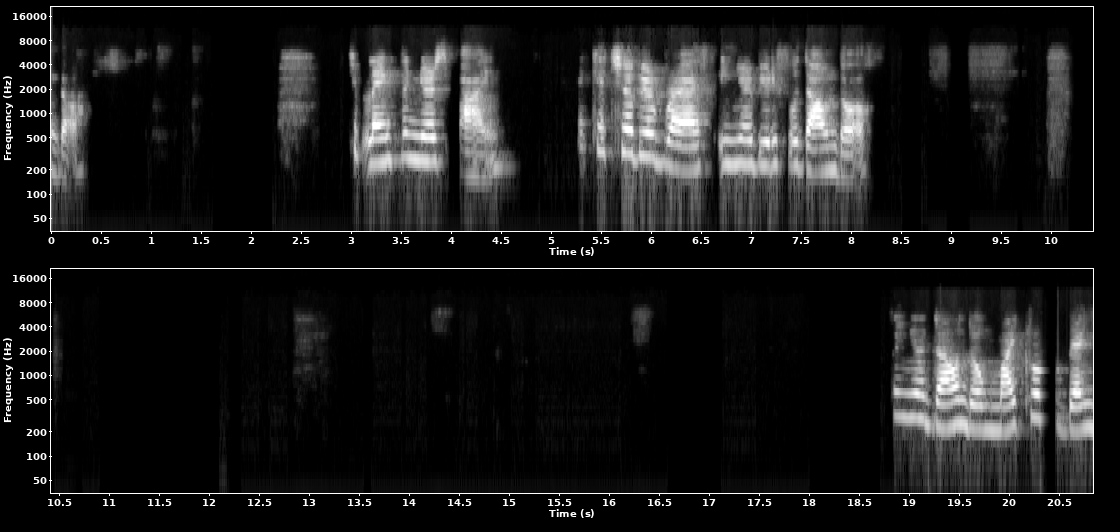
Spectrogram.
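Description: A young woman speaks calmly, giving instructions close to a microphone.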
